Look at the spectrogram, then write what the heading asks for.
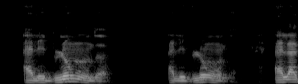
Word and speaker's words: blonde: But for a girl, you would say, elle est blonde. We add an E, that means you pronounce the D. Elle est blonde.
